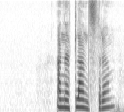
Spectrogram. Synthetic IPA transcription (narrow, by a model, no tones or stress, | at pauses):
anːət̪land̪st̪ɾœm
